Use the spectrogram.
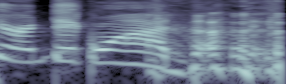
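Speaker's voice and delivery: high, drawn-out mimicked taunt; mock insult. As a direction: imitate an outraged coworker, stretched and high. Mimicking coworker's childish insult.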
